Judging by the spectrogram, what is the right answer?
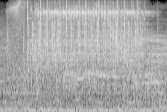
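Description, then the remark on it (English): A sci-fi cannon, the Scion Cannon retuned to Reptilia Sapiens, fires a rapid, continuous barrage of loud, booming blasts, the bursts running together into a dense roar with no voices. “I'll retune the Scion Cannon to Reptilia Sapiens.”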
